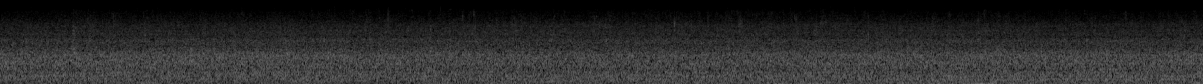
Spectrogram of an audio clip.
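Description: Steady rain falling, an even unbroken hiss with faint fine drop ticks.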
